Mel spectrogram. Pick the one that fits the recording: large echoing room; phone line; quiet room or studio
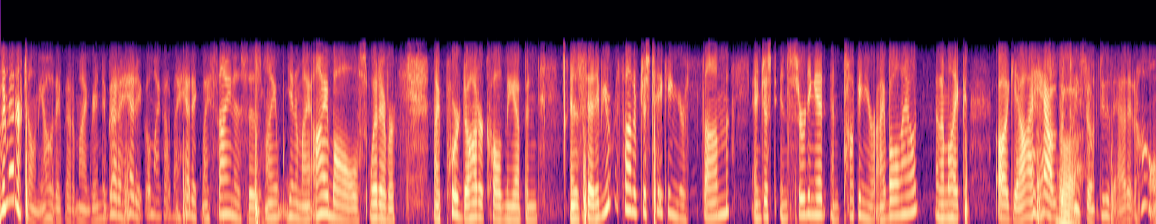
phone line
